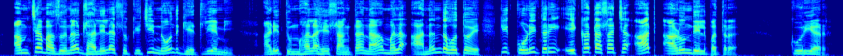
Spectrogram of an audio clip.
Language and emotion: Marathi, happy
